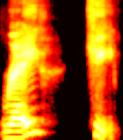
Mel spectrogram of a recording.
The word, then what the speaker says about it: Reiki: kind of look Okay cool so what is raiki Right Reiki roughly translates to Universal Life Force energy and it's pronounced Ray key okay the key portion is known asqi life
